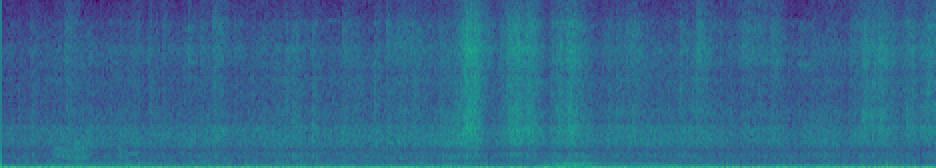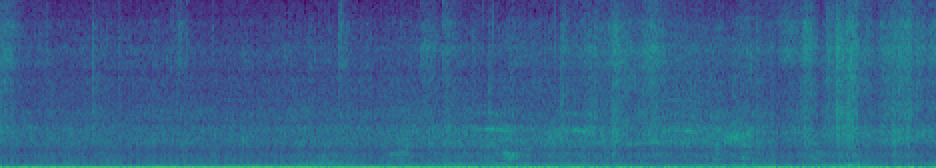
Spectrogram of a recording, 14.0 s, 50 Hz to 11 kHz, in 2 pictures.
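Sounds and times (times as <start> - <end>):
bus engine drone: 0.0 - 14.0.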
